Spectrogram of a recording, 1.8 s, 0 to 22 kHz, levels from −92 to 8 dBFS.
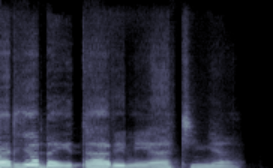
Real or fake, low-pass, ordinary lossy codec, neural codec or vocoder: fake; none; none; codec, 44.1 kHz, 2.6 kbps, DAC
